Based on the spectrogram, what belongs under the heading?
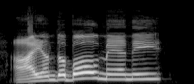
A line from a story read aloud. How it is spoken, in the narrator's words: she shouted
